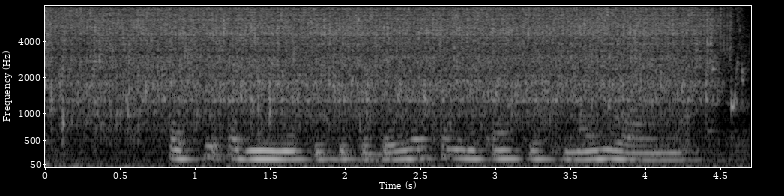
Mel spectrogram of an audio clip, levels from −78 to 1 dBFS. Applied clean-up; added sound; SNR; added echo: none; Sink (filling or washing) / Water tap, faucet; -3 dB; reverberation time 0.4 s.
